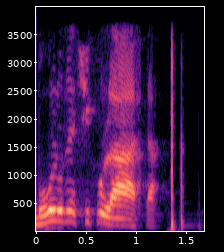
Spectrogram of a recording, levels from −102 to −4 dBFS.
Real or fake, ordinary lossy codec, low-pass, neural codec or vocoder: real; AAC, 24 kbps; 3.6 kHz; none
